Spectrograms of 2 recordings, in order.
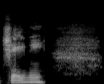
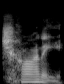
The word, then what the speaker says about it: Chani: Barbara Tova I thought was a great Cheney, which is how you pronounce it. In the movie they used Chani, and it's not.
